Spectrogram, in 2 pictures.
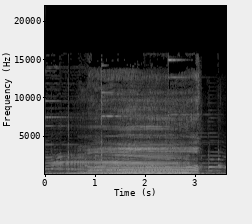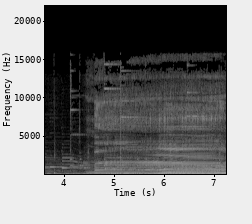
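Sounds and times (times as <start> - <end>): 
person in cow yoga pose mooing like a cow: 0.2 - 3.2, 4.4 - 7.2.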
